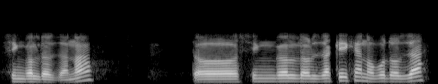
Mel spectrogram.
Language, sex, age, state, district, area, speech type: Assamese, male, 30-45, Assam, Udalguri, rural, conversation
